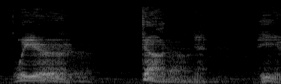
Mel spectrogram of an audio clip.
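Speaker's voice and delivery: low, rough growl through gritted teeth. A narrator voices a dwarf who growls through gritted teeth after pocketing a knife. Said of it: "Through gritted teeth, the dwarf growls".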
